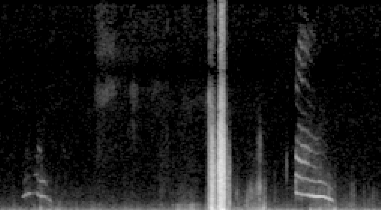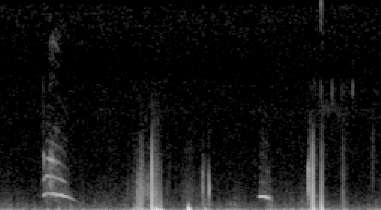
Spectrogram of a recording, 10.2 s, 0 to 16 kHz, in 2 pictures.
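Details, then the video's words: One-month-old kitten crying on its second day in a new home, 17 January 2018, indoors: about six thin, high mews, each sliding downward, scattered across the recording, mixed with sharp thumps and clatter from nearby handling. "생후 1개월된 아기고양이 삐약삐약 우는소리"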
